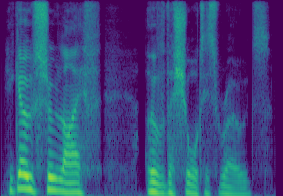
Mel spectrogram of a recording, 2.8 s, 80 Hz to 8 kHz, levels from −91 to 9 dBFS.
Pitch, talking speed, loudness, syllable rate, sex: 140 Hz, 170 wpm, -17 LUFS, 4.6 syllables/s, male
